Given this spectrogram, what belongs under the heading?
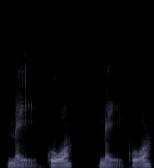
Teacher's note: many students pronounce it as a rising tone when it shouldn't be. So, in a word like Meiguo, uh, America, people tend to say Meiguo, going up on both, but you should be just down on the first one. · Term: third tone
